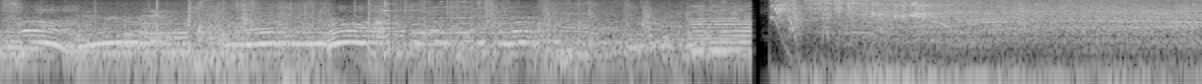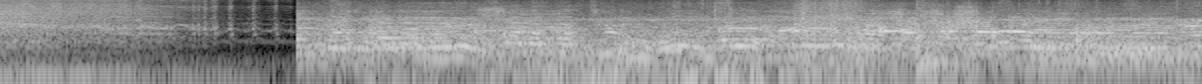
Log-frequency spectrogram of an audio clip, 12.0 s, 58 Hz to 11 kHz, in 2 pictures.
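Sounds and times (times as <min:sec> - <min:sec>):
street noise: 0:00.0 - 0:12.0
deep rumble with downward hiss: 0:04.0 - 0:07.4
voices: 0:07.5 - 0:12.0.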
